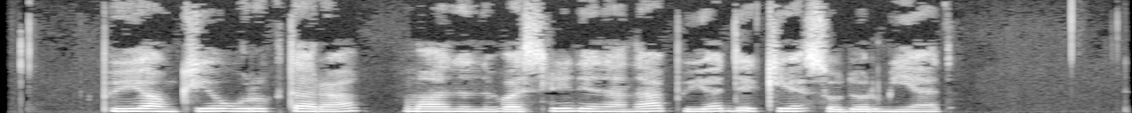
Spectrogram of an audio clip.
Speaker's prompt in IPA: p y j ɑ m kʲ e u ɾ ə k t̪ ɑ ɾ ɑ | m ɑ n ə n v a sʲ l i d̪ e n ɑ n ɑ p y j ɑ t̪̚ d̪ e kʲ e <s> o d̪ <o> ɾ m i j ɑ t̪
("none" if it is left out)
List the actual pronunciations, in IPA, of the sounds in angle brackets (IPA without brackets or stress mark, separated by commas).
s, o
